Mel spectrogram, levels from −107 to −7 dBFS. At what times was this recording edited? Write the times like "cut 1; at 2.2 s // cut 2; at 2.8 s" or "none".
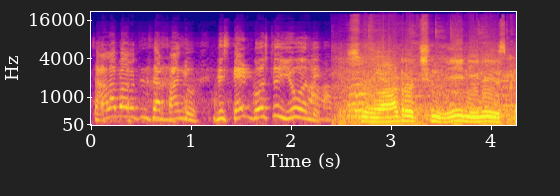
cut 1; at 2.4 s

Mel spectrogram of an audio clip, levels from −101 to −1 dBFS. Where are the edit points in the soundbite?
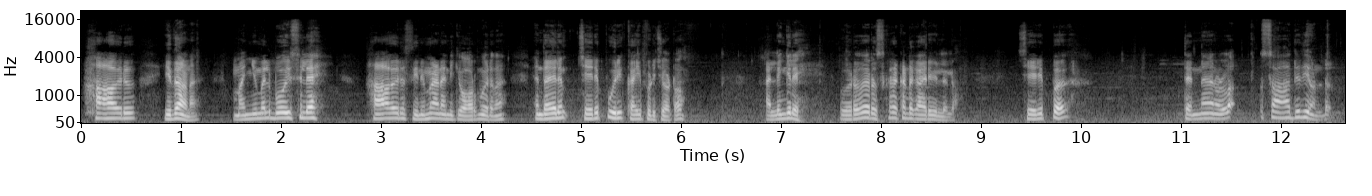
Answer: cut 1; at 4.4 s

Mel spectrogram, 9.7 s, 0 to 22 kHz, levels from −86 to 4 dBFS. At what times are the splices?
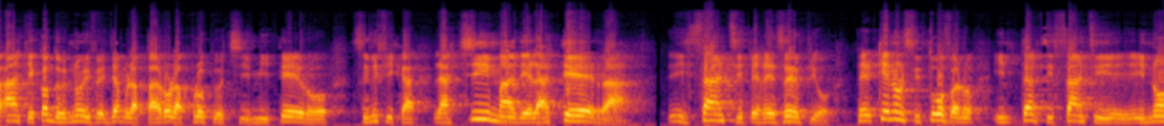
cut 1; at 5.4 s

